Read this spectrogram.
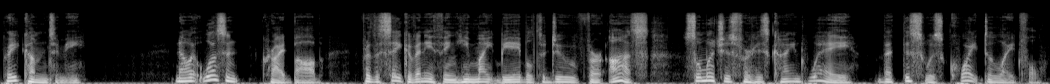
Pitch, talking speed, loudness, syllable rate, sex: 115 Hz, 195 wpm, -17 LUFS, 4.7 syllables/s, male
